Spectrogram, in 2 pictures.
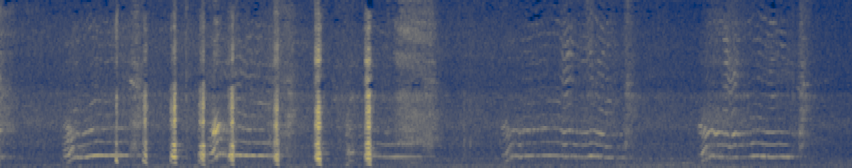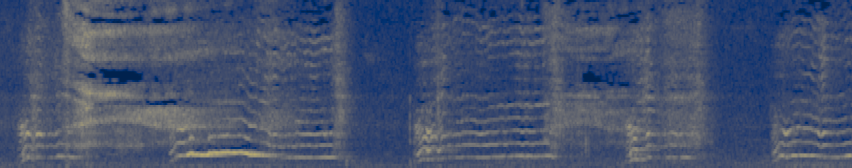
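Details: Welsh Terrier opening with a burst of sharp clicking taps and yips, then settling into a series of short, steady howled notes with rising starts, one higher wavering cry near the middle, spaced roughly every second or two.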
